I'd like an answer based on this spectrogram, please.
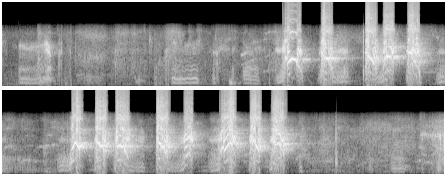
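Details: Three-month-old puppy barking in bursts, sharp high yaps repeated roughly two or three per second in clusters, separated by quieter whining and rustling; music faintly present.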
